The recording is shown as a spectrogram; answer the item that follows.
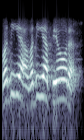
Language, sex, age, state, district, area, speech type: Punjabi, female, 60+, Punjab, Fazilka, rural, conversation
